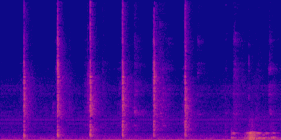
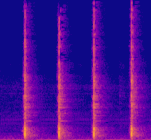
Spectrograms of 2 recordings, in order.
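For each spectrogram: First: sealed canning jar lid. Second: unsealed canning jar lid (dull).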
